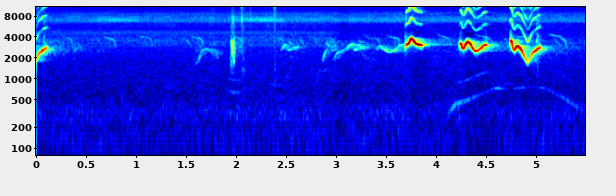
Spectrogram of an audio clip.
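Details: Red-billed leiothrix that sings all day, 2021; after a quiet stretch with one brief sharp note and soft twitters, three loud fluty warbled whistles follow in quick succession, the last one dipping downward.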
